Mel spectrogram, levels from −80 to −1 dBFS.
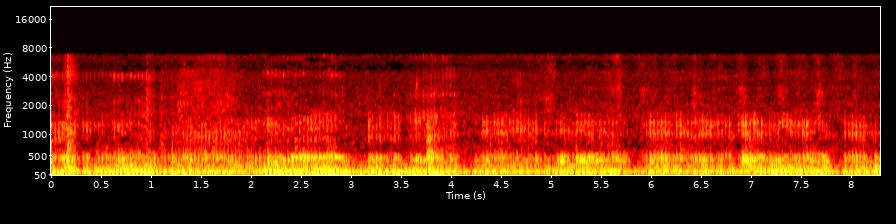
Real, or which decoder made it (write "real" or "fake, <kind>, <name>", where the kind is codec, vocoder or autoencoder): real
